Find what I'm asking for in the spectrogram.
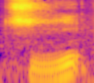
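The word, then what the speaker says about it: ji (桔): Tangerine is pronounced ji, and it's also it also means prosperity actually in Chinese.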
